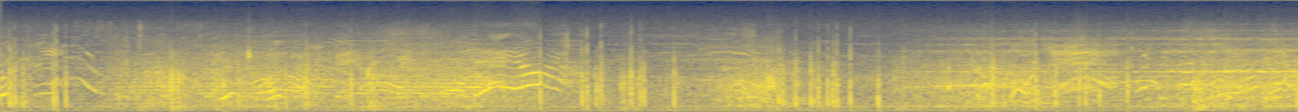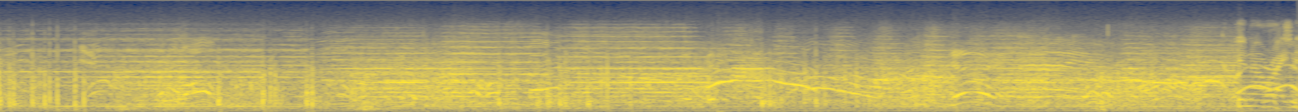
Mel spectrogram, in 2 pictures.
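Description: A fireworks display at Point State Park during a Pittsburgh founders' festival, with bursts and crackles mixed with music and a crowd, while a voice talks over much of it.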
